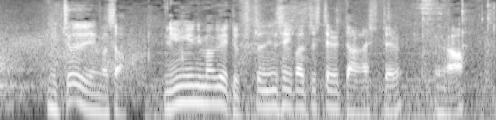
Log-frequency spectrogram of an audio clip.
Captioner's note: diner speaking in Japanese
